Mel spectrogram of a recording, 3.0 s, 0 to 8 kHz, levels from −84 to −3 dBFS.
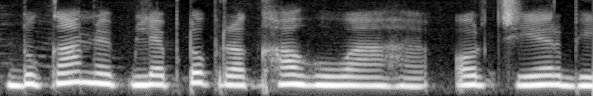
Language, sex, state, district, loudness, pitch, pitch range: Hindi, female, Jharkhand, Palamu, -11 LUFS, 245 Hz, 235-260 Hz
